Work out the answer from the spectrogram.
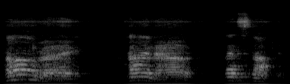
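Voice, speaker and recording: A man playing a crude, lecherous, wisecracking ventriloquist's dummy in a TV series, brash and gravelly. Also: on the high side, very animated, slow pace. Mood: heckling. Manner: brash, heckling. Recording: echoey, distant TV show playback, audience noise.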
